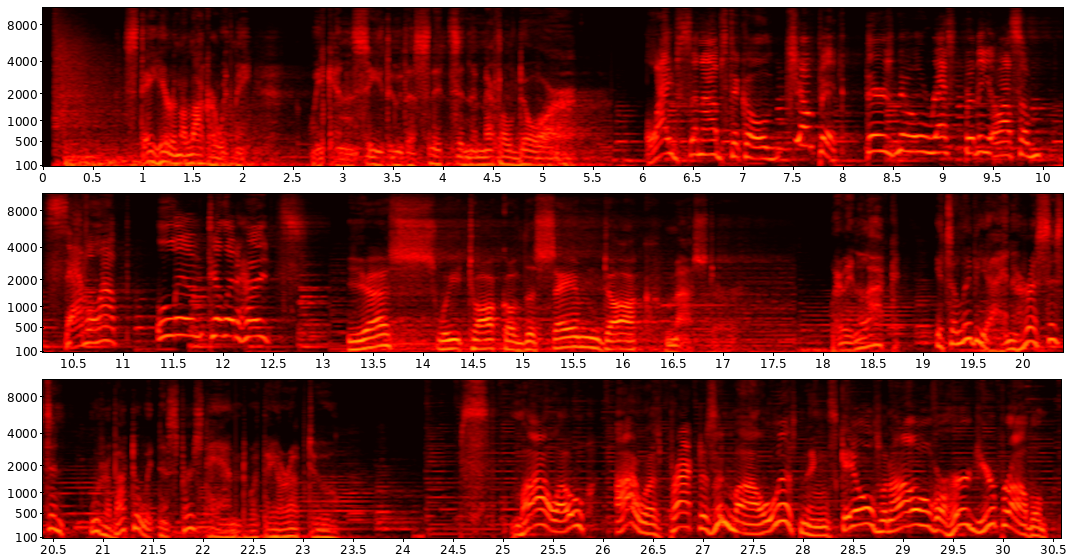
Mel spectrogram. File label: Animation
